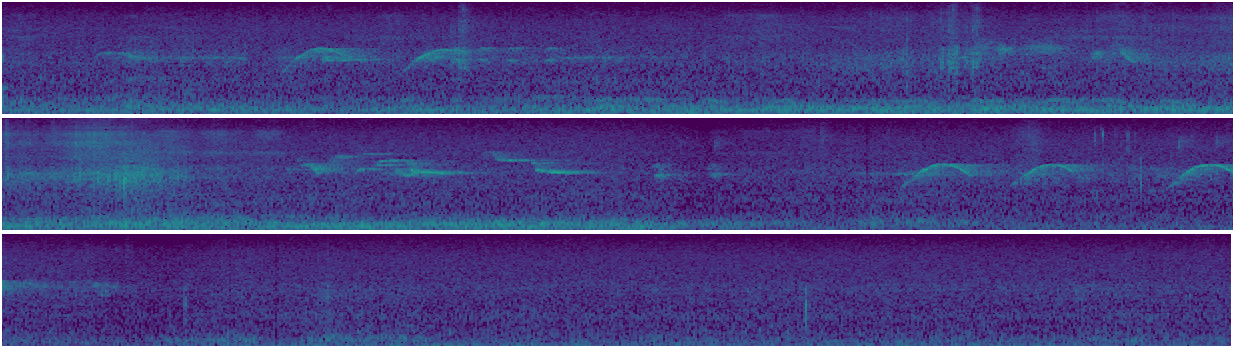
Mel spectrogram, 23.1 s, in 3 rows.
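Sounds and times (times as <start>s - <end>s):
birds chirping: 0.0s - 16.3s.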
